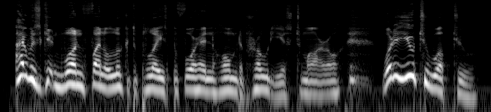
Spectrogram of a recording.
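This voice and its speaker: A put-on character voice comes through in a very clean recording with a silent background. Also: man, medium pitch for a man, fairly quick pace. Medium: read story.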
